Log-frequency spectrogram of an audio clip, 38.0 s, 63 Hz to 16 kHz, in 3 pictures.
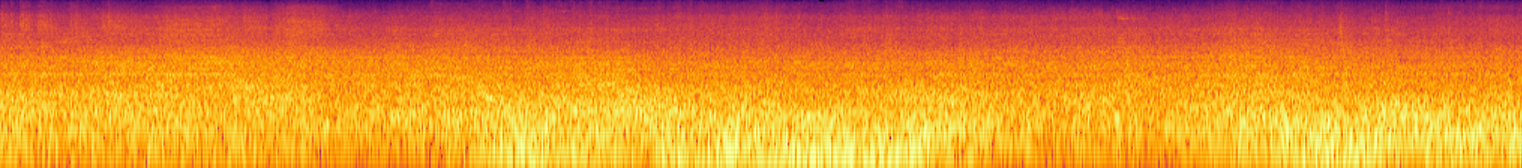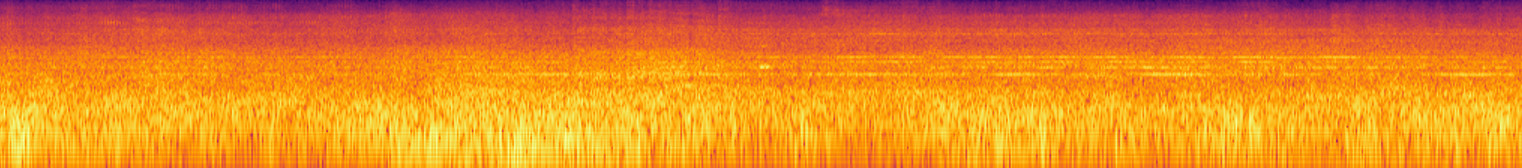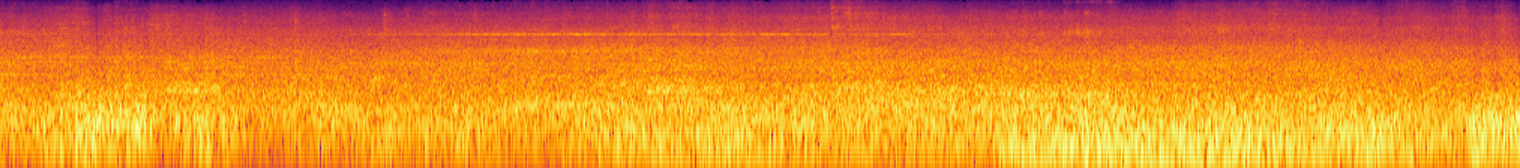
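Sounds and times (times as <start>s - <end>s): train wheels rumbling on rail: 0.0s - 38.0s
high wheel squealing: 28.6s - 36.4s.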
